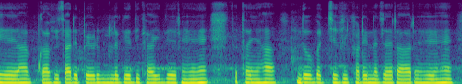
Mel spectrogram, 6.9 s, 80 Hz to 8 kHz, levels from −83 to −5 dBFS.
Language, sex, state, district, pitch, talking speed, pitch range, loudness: Hindi, male, Uttar Pradesh, Lalitpur, 130 Hz, 180 wpm, 130-135 Hz, -13 LUFS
